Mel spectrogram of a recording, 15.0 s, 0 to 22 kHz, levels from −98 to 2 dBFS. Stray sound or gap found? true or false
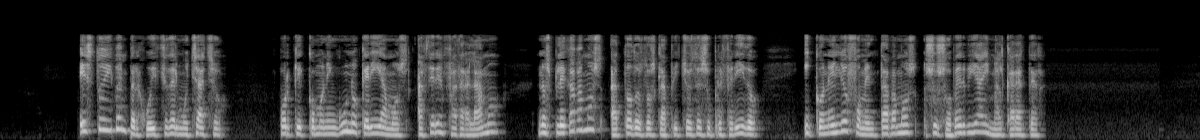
false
